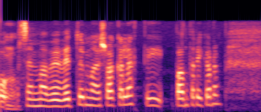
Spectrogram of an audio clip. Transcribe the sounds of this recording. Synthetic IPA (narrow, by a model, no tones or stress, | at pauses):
sɛmːavɪðvɪt̪ːʏmaðɪ̥ɾsvaːkːalɛxt̪ipant̪aɾiːcanʏm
